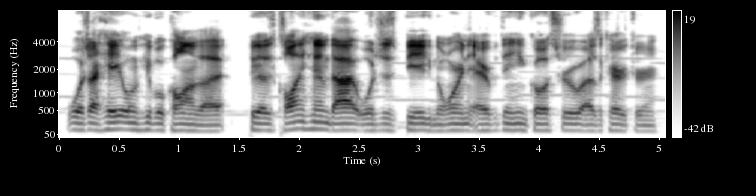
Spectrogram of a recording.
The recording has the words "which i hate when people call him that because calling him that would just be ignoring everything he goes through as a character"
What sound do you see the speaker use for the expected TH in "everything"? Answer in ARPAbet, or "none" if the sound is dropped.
TH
